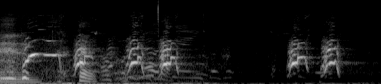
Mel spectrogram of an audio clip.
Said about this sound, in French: Ils sont vifs, ces chiens, dis donc, hein.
